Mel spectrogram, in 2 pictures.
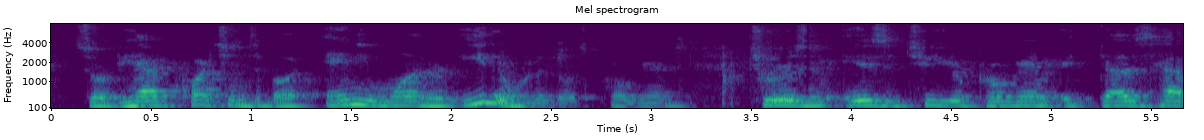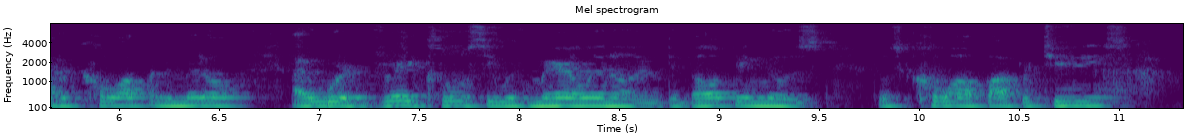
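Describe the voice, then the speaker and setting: A fairly high-pitched man at a very fast pace, with hardly any pauses, monotone, flat intonation and noticeable background noise. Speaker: college employer relations consultant and rugby coach. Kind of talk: presentation.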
